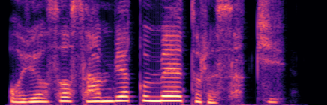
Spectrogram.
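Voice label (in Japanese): およそ300メートル先, カーナビ案内音声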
